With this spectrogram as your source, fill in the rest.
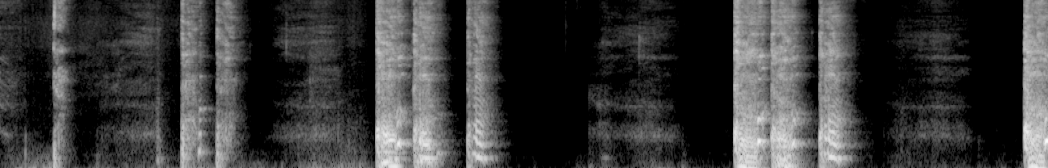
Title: coughing hard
